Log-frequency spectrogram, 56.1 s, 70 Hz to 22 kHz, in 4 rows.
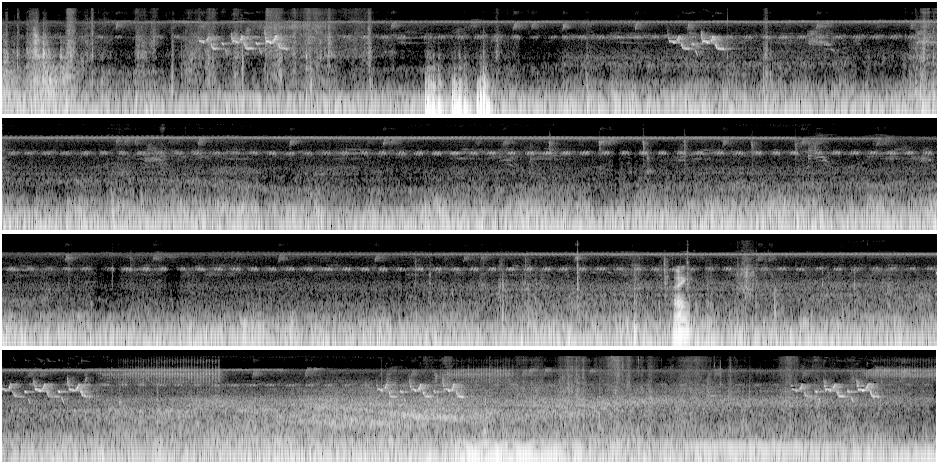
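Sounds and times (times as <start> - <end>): insects buzzing and trilling: 0.0 - 56.0
bird chirping: 2.8 - 4.8, 5.7 - 12.9, 41.4 - 47.0, 47.6 - 51.1, 52.3 - 56.0
loud low thumps: 6.3 - 7.7.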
